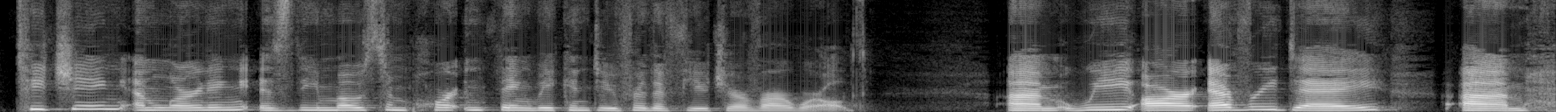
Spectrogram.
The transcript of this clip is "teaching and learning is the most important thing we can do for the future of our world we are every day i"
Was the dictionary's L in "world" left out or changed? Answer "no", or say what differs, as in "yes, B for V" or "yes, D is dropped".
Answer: no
